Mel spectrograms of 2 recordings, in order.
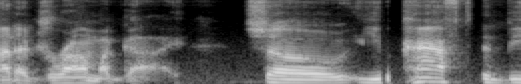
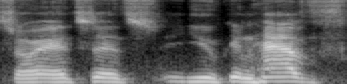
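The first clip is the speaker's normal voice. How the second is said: ordinary talk, nothing marked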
